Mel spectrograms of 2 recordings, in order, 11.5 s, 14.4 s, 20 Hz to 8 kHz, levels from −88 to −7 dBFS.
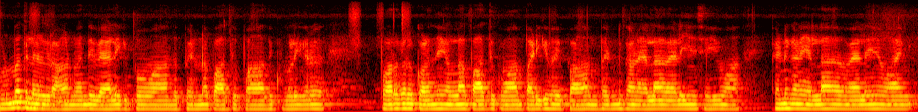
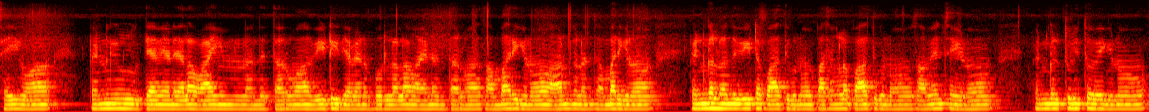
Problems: constant background noise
